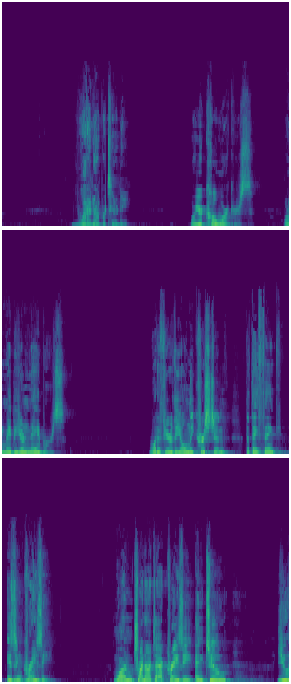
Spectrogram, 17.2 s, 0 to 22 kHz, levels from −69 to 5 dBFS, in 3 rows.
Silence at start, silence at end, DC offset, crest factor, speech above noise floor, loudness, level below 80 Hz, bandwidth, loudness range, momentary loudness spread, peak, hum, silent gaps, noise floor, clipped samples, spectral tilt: 1.4 s; 0 s; under 0.1%; 20 dB; 49 dB; -20 LUFS; -68 dBFS; 16.5 kHz; 8 LU; 14 LU; -2 dBFS; none; none; -68 dBFS; under 0.1%; -4 dB/octave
